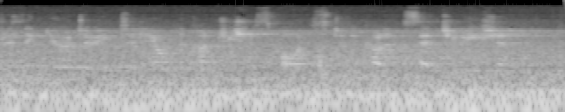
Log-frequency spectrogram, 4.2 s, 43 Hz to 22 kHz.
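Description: Station public-address announcement over a steady low rumble as a TransPennine Express Class 397 Nova 2 electric train runs slowly in along the platform.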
